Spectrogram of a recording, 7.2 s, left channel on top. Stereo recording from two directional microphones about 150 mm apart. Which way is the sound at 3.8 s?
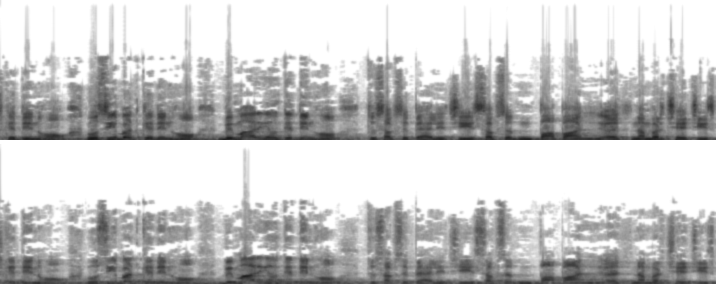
25° left (ahead or behind).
